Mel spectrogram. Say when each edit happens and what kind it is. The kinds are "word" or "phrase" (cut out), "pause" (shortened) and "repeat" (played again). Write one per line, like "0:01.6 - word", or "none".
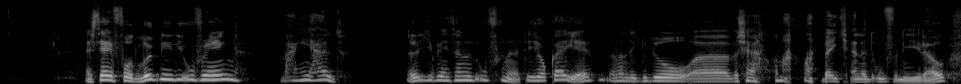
none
